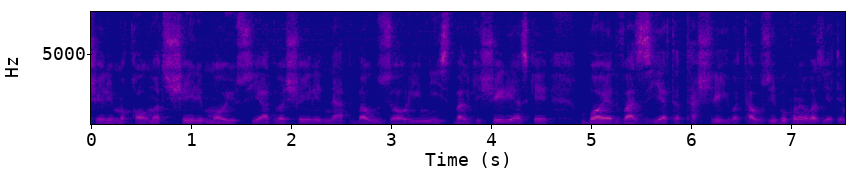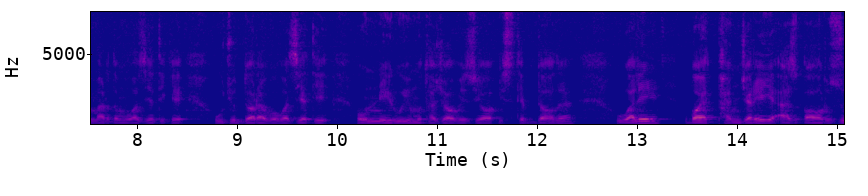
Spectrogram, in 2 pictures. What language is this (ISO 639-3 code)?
fas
